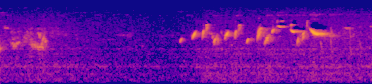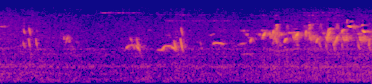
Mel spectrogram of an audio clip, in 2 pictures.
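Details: European goldfinch delivering lively, jumbled high twitters and tinkling notes in several bursts with brief gaps, over a quiet hiss-like background.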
